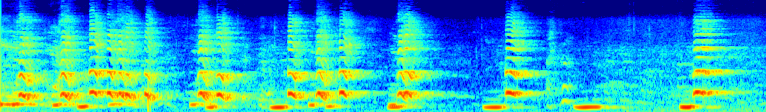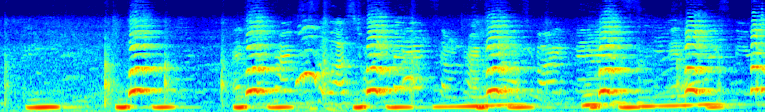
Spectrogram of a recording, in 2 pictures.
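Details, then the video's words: Siamang singing at the Los Angeles Zoo: loud, strongly harmonic barking hoots in rhythmic bursts, roughly one per second, broken by short pauses, over a low booming undertone. "Siamang singing at the Los Angeles Zoo"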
